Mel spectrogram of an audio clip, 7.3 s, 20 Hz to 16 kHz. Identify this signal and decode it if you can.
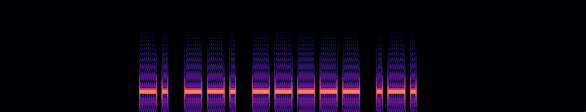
Morse code, heard as a keyed tone, about 17 wpm, 700 Hz. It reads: NG0R
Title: USA Call Signs - 4 Characters - 17wpm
